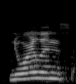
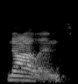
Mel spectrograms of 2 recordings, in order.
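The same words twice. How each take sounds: First: It falls between the Southern and Northwestern pronunciations. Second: It is said with a Tennessee pronunciation. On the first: "the way I say it... I say it kind of in between those two" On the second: "people in Tennessee... would say like"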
